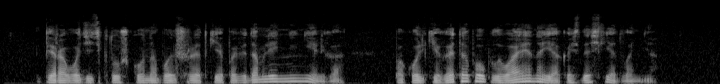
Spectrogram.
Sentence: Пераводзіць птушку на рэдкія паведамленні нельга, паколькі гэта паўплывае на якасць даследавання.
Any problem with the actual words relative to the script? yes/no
yes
